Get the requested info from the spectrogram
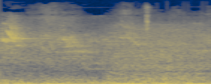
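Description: Steady low rumble of outdoor city background noise, typical of distant traffic.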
